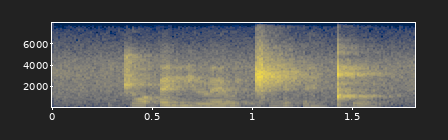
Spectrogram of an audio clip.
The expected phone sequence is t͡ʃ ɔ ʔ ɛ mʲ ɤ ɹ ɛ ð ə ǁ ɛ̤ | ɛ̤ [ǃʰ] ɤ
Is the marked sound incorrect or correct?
correct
